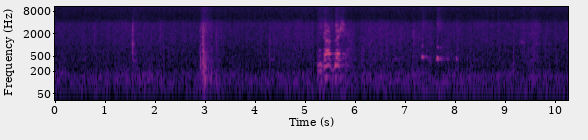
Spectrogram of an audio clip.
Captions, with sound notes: [DOOR CLOSES] AND GOD BLESS YOU. [SOBBING]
